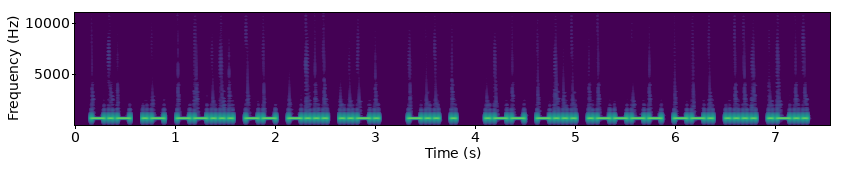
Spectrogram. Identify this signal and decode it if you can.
Morse code, heard as a keyed tone, about 28 wpm, 700 Hz. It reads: KA7MBF DE WB1GHL
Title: USA Callsign DE Callsign - 6 Characters - 28wpm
